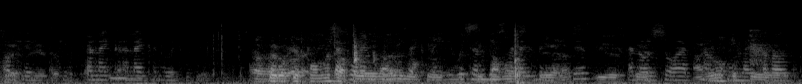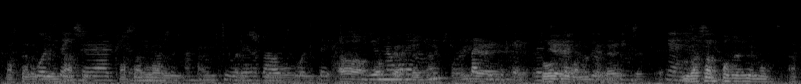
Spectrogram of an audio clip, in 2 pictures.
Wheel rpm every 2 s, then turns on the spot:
0, 0, 0, 0, 0, 0, 0, 0.
none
